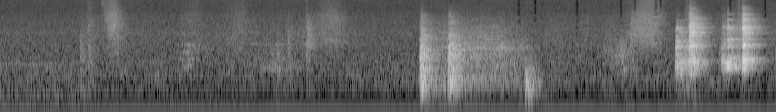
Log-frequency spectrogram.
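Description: Ceramic dishes clink as they are set down on a table.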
